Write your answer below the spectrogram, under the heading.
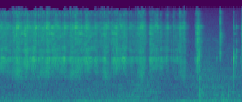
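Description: Geared hand drill cranked steadily, its gears whirring and rattling as the bit drills a hole into the old output oil seal of a BMW Paralever final drive (bevel box). The cranking stops about three and a half seconds in, followed by a few light clicks.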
